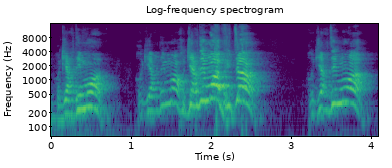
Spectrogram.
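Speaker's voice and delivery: appel de plus en plus fort et aigu, jusqu'à hurler; cri qui monte. Acted. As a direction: crie Regardez-moi toujours plus haut, comme un désespoir. Supplie qu'on le regarde. (il exige qu'on le regarde, crescendo jusqu'au hurlement)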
